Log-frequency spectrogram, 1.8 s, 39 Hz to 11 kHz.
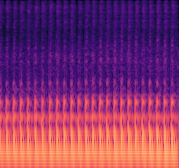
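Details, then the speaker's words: Honda CBR125 streetfighter project, single cylinder, started cold to warm up for pre-MOT checks on a weak battery: it ticks over at a steady, even idle pulse with no misses or knocks. The idle sounds healthy. "So let's fire it up so that it can warm up for a bit."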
